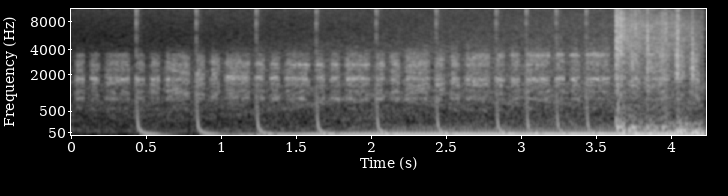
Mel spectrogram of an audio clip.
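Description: Deathstep electronic track in a build-up: a regular kick drum and quickening percussion hits over a swelling bass rumble. The full drop lands near the end.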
